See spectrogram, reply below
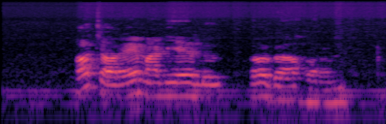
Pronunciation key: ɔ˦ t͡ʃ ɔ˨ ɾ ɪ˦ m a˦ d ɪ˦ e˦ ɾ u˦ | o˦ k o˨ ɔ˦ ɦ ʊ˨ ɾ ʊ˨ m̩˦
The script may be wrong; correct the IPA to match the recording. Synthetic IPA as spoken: ɔ˦ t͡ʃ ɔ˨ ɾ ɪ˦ m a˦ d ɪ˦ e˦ l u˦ | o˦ ɡ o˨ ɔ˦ ɦ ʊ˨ ɾ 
